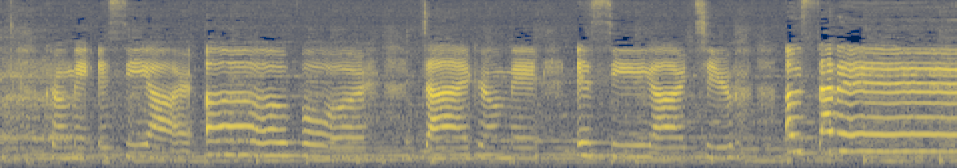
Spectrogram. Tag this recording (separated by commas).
Music, inside a small room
